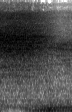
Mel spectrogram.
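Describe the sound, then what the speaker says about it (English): An Instant Pot vents steam while depressurizing after cooking chicken, giving a steady loud hiss close by that starts strong and slowly fades. "This undoubtedly is depressurizing a lot quicker, one because it didn't cook as long"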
